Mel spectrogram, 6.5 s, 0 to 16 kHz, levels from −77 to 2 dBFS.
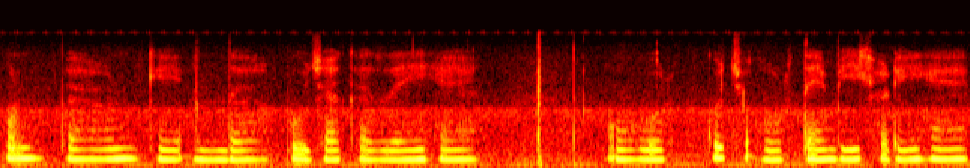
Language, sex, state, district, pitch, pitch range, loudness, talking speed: Hindi, female, Punjab, Fazilka, 210 Hz, 205-215 Hz, -17 LUFS, 120 wpm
